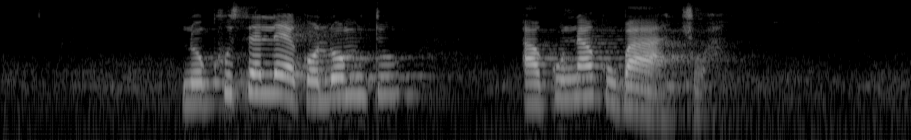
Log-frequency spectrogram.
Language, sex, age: Xhosa, female, 38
